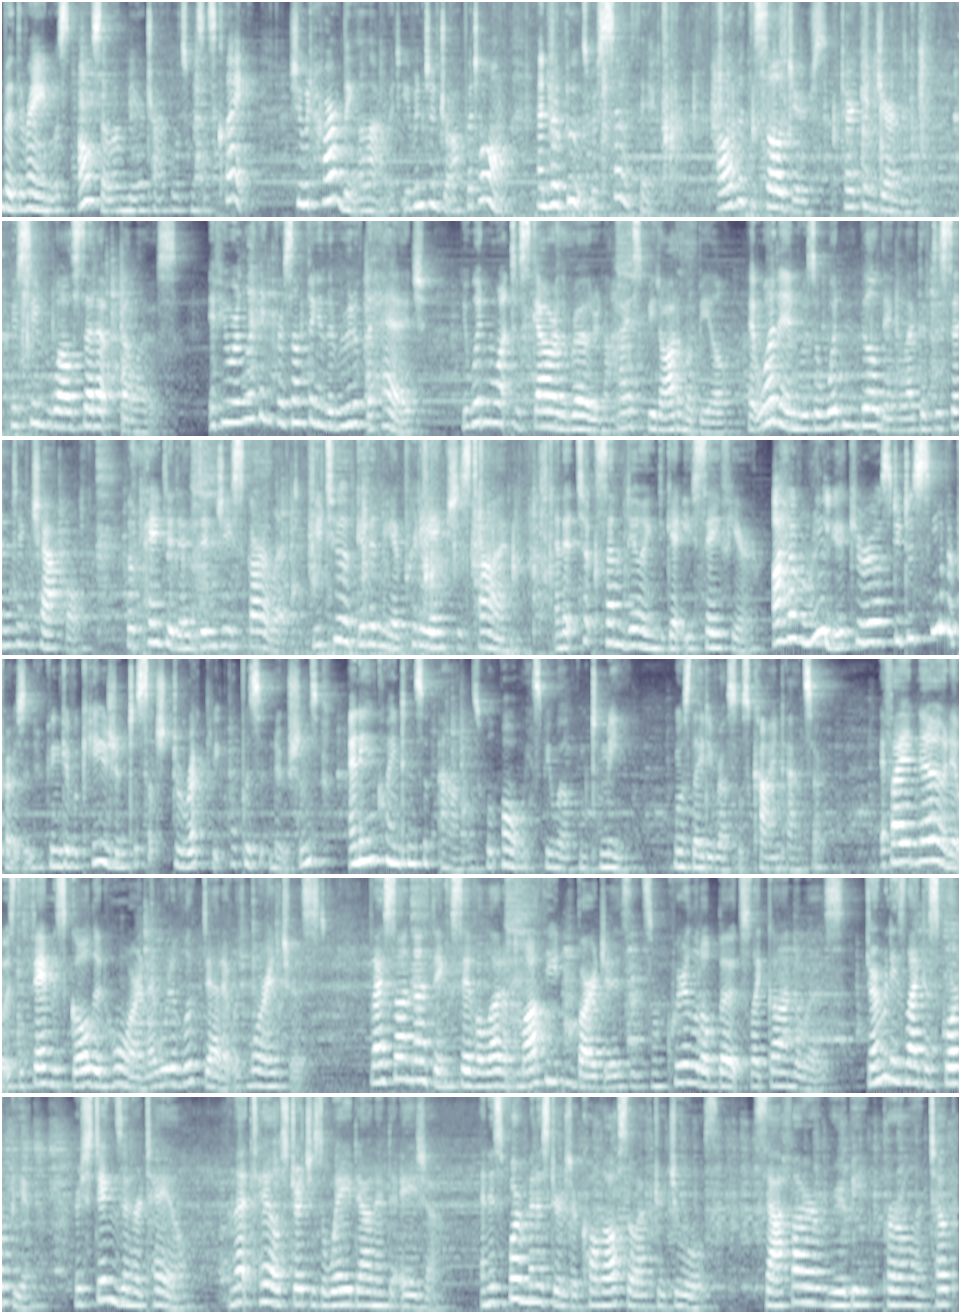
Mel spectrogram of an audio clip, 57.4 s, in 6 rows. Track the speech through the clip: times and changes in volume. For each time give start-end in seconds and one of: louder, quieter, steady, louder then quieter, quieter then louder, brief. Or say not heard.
0.0-57.3 steady.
